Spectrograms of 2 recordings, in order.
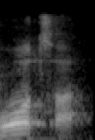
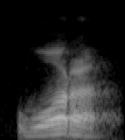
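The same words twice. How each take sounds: First: It is said in a non-American accent. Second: It is said in an American accent. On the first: This is how it is said abroad. "mas lá é" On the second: This is how it is said at home. "aqui puxa mais pro, pro, pro americano"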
